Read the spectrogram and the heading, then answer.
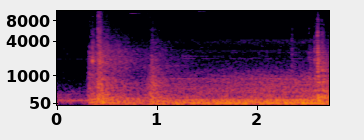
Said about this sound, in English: Where is the Pioneer Audio Tour taking me today? Right outside this secure door. Let's go inside.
